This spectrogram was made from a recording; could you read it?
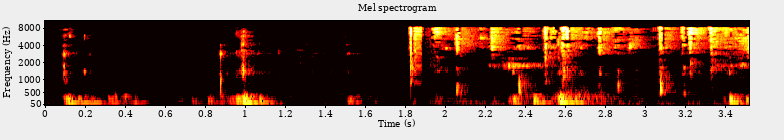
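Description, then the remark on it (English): Rapid keystrokes clatter on a computer keyboard, a quick irregular run of clicks, fairly loud, pausing briefly before a denser burst of typing with no voices. “This keyboard. What am I doing wrong?”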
